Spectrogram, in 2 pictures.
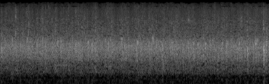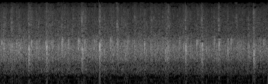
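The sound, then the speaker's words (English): A large crowd of fans from both sides applauds injured player Luke Patton as he is lifted onto a cart at a game against Pine Richland, a steady, sustained round of dense clapping that swells slightly toward the end, with no voices heard over it. “And in the final second, Luke Patton suffering an injury as Patton now will be lifted onto the cart, met with a round of applause by the fans on both sides.”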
